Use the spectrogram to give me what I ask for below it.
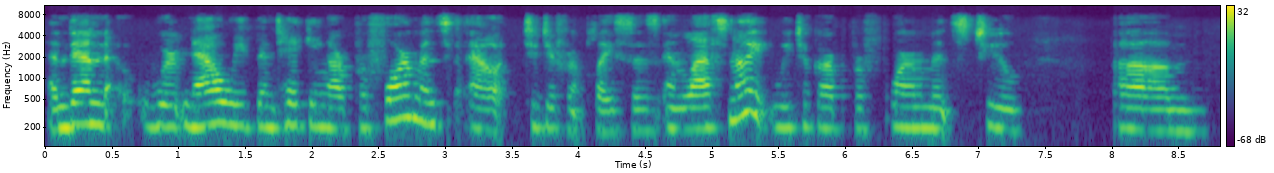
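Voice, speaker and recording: A woman's voice: medium pitch, fairly even intonation, unhurried. A woman talking as an interview guest in an earnest, rambling way, with restarts along the way. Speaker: guest singer-songwriter. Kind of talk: casual interview chat. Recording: dull lo-fi sound.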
